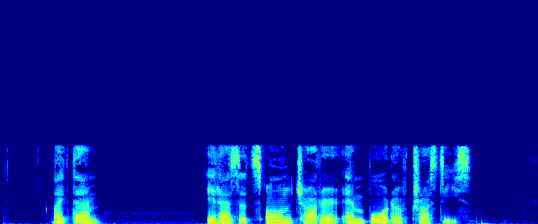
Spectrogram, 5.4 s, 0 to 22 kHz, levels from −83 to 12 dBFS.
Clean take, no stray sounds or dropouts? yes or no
yes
